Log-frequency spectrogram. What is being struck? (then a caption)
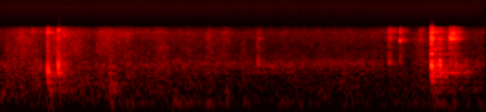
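Bar soap cut with a metal blade. A metal utility knife blade carves and shaves thick strips from a solid, hand-sized, purple glittery Palmolive soap bar held in the palm. Soft, dry scraping crunches come in short bursts over a faint steady hiss, with the loudest cuts near the start and the end. The sound is quiet and mid-toned, with little low end and a dull high edge.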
